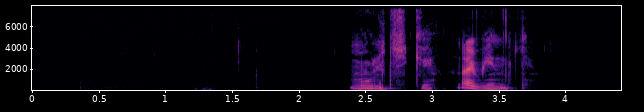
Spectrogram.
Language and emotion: Russian, neutral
